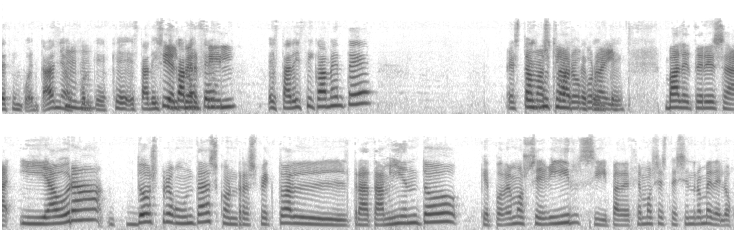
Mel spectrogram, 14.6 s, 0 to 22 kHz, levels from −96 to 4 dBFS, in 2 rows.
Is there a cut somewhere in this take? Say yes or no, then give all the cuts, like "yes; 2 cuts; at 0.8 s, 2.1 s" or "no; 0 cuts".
no; 0 cuts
